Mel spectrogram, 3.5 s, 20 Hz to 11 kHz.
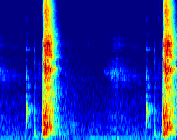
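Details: Two spraying sneezes about 2.4 seconds apart, each with a short catching inhale and then a loud, hissing burst: repeated sneezing.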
